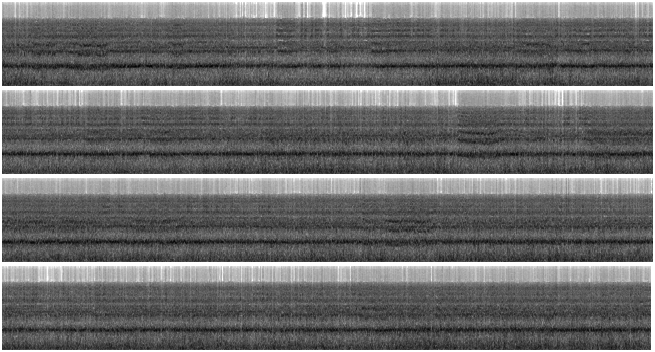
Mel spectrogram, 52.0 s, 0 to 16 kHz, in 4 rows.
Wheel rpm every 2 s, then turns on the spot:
220, 230, 230, 230, 230, 230, 230, 230, 230, 230, 230, 220, 220, 210, 220, 230, 230, 230, 240, 240, 230, 230, 230, 230, 230, 230.
none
